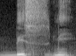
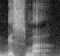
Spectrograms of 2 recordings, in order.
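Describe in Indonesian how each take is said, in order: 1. Kata ini diakhiri dengan vokal i. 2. Kata ini diakhiri dengan vokal a. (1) "tapi bismi" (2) "enggak dibaca bisma"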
